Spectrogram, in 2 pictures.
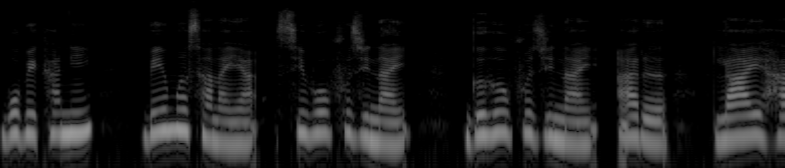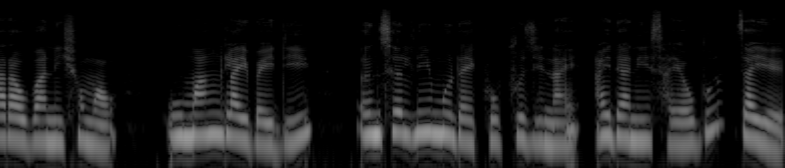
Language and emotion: Bodo, neutral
